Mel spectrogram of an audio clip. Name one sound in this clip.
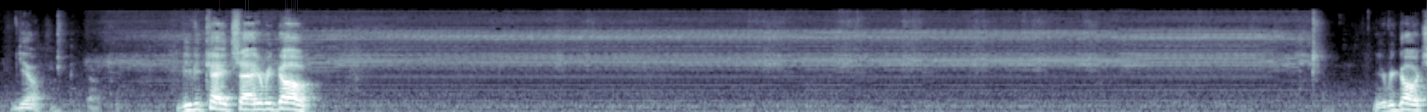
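Electric hair clippers buzz steadily.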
